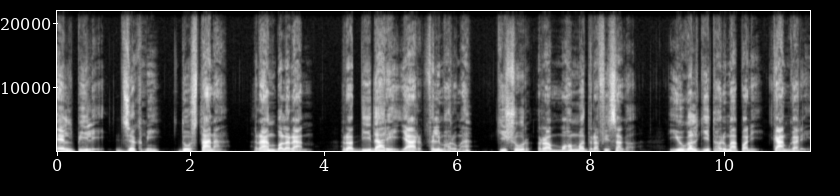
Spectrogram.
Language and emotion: Nepali, neutral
